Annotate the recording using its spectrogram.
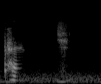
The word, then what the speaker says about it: Pavlich: But welcome, John Pavlich. – John Pavlich. – Yes. Rhymes with sandwich.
